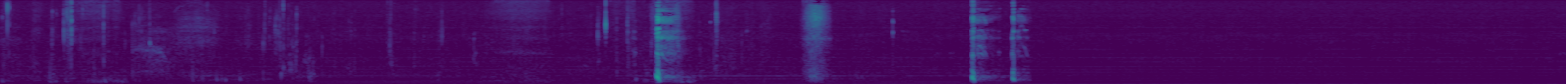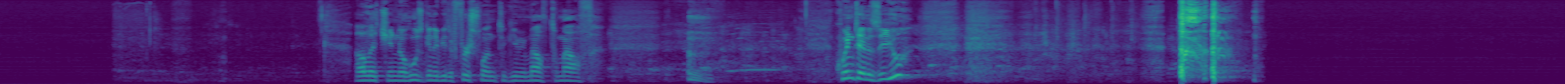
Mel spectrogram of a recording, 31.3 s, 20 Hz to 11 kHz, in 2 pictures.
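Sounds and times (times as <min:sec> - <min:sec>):
faint breathy mouth sounds: 0:00.5 - 0:06.5
coughing from a tickle in the throat: 0:06.5 - 0:07.0, 0:09.7 - 0:10.4, 0:21.6 - 0:28.4
throat clearing from a tickle in the throat: 0:06.5 - 0:07.0, 0:22.5 - 0:22.9, 0:27.2 - 0:28.3
laughter: 0:16.8 - 0:18.8, 0:21.4 - 0:28.3
speech: 0:19.2 - 0:21.9, 0:22.6 - 0:22.8, 0:24.1 - 0:25.1.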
